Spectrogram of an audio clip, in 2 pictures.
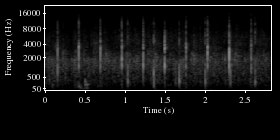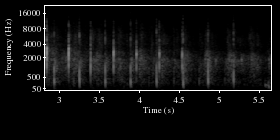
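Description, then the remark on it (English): An audience at High Point claps steadily in appreciation of a guest. It is a dense patter of many hands with sharp bright individual claps poking out, sustained at moderate volume throughout without any voices. “Why don't we give our guest a hand clap of appreciation?”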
